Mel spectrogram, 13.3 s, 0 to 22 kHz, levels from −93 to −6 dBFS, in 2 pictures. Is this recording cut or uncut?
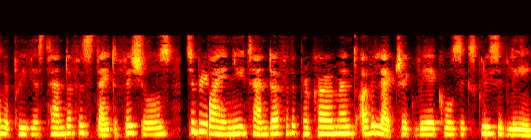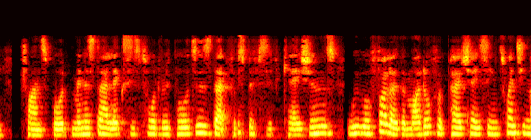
cut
